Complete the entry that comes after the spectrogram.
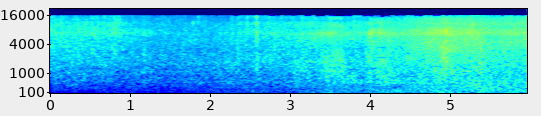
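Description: Steady rushing noise like wind or surf, with no tones or distinct events, growing slowly louder through the second half.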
